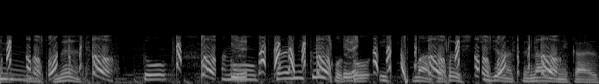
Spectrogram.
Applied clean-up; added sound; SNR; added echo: none; Scratching (performance technique); -4 dB; none.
